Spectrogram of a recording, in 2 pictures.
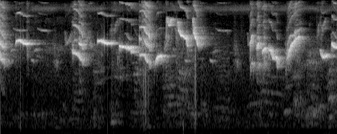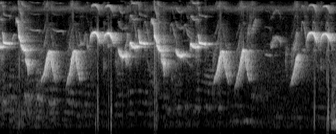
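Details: Long bout of black-throated magpie-robin morning song, used as a lure to prompt singing: continuous varied whistles, buzzy slurs and repeated rising-falling strokes, broken by a short pause near the middle.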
